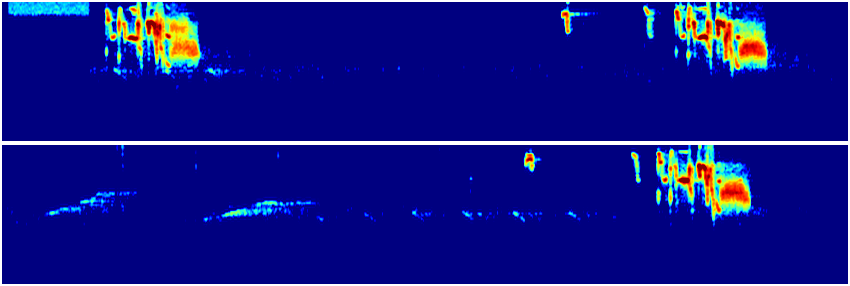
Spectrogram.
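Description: Black-capped Chickadee giving three high, buzzy bursts of scratchy notes, each under a second, about every three seconds, with faint thin chips between them.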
